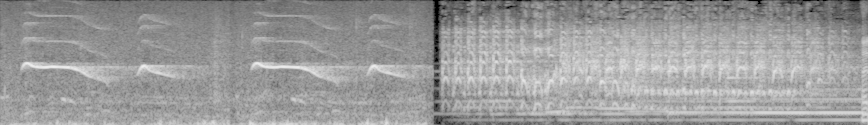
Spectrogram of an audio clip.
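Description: Laughing Kookaburra breaks into a dense, rapid cackling laugh in the second half, after a few clear, falling whistles from another bird; a low steady hum runs underneath.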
